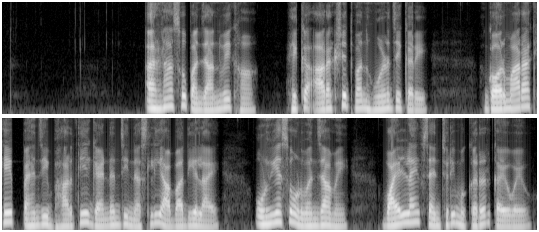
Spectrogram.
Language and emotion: Sindhi, neutral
